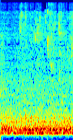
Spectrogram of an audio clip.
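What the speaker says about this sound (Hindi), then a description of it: "What I'm gonna do is I'm gonna use the water of the नारियल." Coconut water poured from a freshly opened coconut into a bowl, a steady close trickling splash with no pauses, alone with no talk.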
